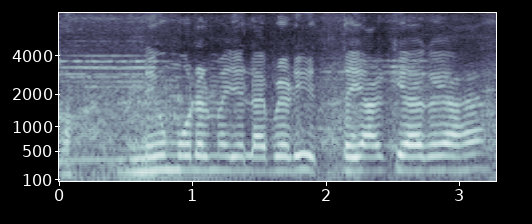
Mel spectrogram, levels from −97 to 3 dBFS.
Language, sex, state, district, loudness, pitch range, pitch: Hindi, male, Bihar, Patna, -13 LUFS, 205-215 Hz, 210 Hz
